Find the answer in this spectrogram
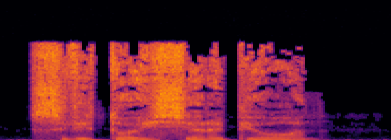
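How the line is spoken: Shocked whisper. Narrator (Russian): потрясенный шепот

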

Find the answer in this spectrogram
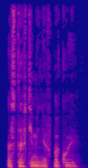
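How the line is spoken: Very quiet. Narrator (Russian): очень тихо сказала Мэри Энн

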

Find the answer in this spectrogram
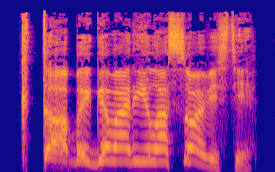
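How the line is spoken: Shouting. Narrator (Russian): закричала миссис Сейбин

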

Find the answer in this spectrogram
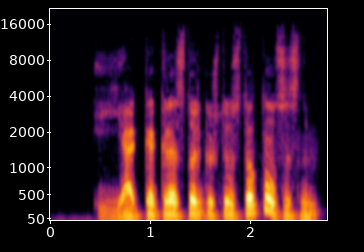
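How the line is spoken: Plain. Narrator (Russian): сказал Люк

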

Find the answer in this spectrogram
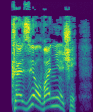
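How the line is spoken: Sudden bark. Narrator (Russian): неожиданно рявкнул Бенджамин

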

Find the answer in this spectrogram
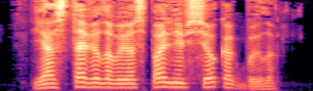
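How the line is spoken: Sighing. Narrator (Russian): вздохнула Алисия

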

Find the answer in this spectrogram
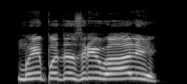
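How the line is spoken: Yelling. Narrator (Russian): завопил кто-то из звездолобых

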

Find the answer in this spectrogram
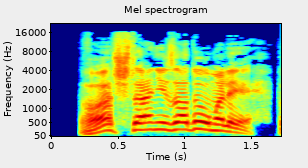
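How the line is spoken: Shouting. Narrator (Russian): прокричал он солдатам

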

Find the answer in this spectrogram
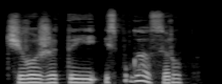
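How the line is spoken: Soft question. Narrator (Russian): спросила она мягко

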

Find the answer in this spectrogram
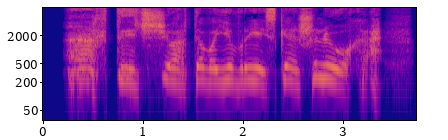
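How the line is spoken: Hissing young man. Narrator (Russian): прошипел парень с татуировкой

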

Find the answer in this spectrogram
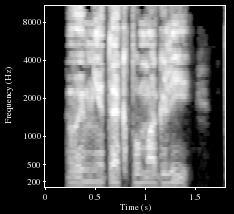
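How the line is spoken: Muttered. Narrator (Russian): пробормотал Ваймс

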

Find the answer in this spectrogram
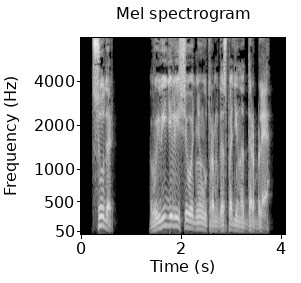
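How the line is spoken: Sharp question. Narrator (Russian): Фуке, в упор резко спросил

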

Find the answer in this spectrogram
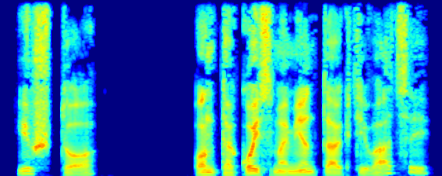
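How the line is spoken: Calm question. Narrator (Russian): спокойно поинтересовалась она

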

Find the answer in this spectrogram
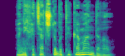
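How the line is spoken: Quiet. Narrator (Russian): тихонько ответила Фейли

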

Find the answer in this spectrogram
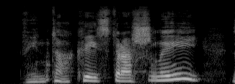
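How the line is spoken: Whisper. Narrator (Ukrainian): зашепотіла Парваті

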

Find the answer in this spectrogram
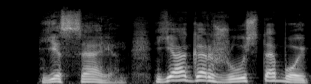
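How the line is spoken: Heartfelt exclamation. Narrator (Russian): проникновенно воскликнул он

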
